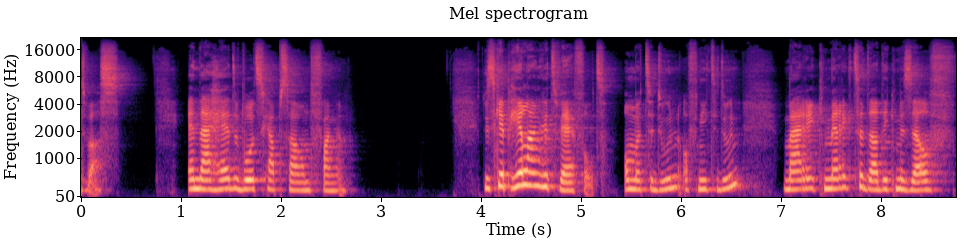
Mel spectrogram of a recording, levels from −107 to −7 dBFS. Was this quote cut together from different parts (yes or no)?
no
